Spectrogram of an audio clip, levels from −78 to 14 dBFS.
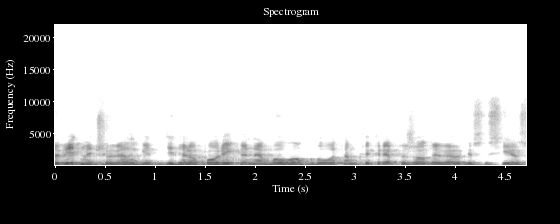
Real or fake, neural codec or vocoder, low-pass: fake; codec, 24 kHz, 3.1 kbps, DualCodec; 10.8 kHz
